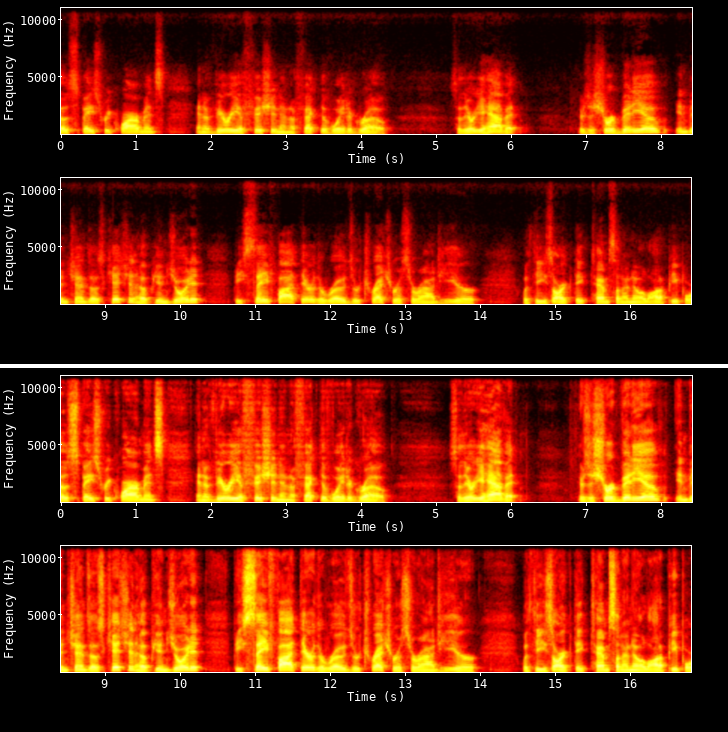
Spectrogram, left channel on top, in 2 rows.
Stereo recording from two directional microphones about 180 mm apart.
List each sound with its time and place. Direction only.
0.0 s speech: 20° right (ahead or behind)
6.9 s speech: 35° right (ahead or behind)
